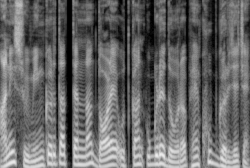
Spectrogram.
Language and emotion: Goan Konkani, neutral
